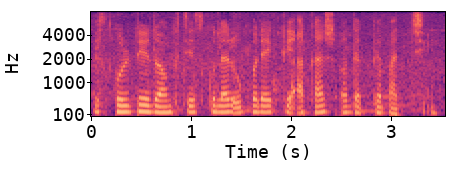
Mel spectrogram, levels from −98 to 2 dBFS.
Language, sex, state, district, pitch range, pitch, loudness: Bengali, female, Assam, Hailakandi, 165-180 Hz, 175 Hz, -17 LUFS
